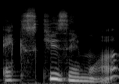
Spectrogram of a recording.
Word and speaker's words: excusez-moi: Okay, you will notice that excusez-moi seems quite easy to remember since it sounds very similar to excuse me. Excusez-moi. Can you hear that?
